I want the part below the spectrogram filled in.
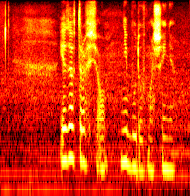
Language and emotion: Russian, sad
